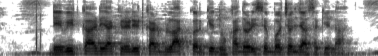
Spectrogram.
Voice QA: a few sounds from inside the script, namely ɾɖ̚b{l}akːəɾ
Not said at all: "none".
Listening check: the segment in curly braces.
l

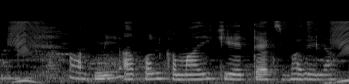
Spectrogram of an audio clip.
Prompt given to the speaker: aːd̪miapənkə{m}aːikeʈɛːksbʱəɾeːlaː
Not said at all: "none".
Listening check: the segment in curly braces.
m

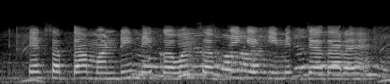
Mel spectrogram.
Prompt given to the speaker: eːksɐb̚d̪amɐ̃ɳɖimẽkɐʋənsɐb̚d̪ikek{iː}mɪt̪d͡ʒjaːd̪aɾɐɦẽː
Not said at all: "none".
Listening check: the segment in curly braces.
iː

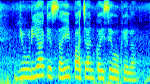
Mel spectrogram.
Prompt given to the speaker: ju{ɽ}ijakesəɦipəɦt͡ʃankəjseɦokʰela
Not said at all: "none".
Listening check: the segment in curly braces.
ɽ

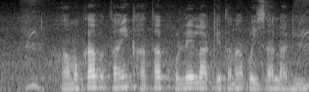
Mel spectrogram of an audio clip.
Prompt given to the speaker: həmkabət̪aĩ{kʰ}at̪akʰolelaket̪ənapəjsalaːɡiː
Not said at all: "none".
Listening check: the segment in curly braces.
kʰ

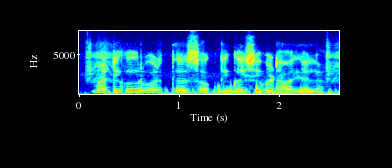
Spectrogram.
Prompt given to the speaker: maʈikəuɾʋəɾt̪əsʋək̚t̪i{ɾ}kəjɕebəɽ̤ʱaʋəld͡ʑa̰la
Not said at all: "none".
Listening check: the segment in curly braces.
none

